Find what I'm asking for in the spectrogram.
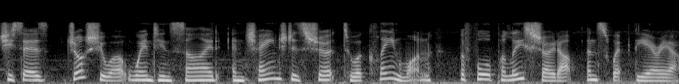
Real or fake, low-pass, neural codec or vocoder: real; 7.2 kHz; none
